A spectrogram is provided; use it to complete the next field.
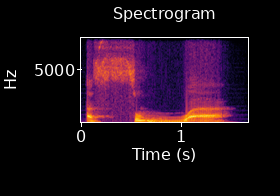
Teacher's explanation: Herufi ya nyuma yake ni wau, kwa hiyo itabadilishwa kuwa ni wau, kisha tutaichukua hiyo wau tunaiingiza katika wau ambayo ni ya asili maa tashdid, kwa hiyo itakuwa ni as-suwa.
